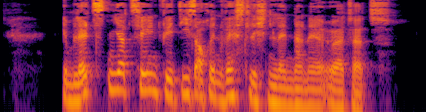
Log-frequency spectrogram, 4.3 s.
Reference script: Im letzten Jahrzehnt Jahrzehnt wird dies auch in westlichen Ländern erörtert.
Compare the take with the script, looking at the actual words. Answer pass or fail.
fail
